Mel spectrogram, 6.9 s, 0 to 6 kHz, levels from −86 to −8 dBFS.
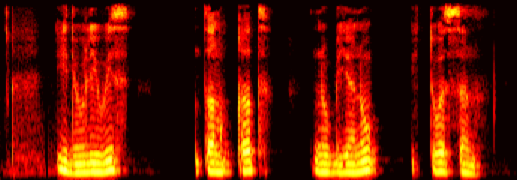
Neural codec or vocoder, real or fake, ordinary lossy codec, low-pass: none; real; AAC, 48 kbps; 5.4 kHz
